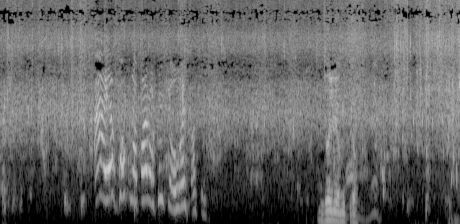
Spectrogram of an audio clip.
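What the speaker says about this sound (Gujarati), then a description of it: "ભયંકર પાણી ભયંકર વરસાદ" Floodwater rushes and splashes steadily after torrential rain, swelling a roadside drain past its banks near farm fields, with someone talking loudly over the continuous watery roar.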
